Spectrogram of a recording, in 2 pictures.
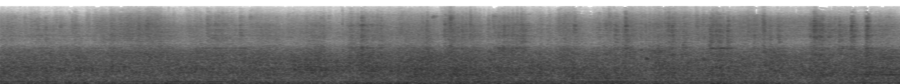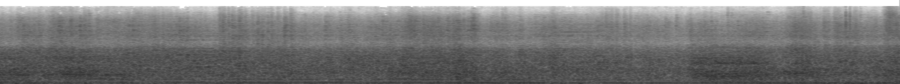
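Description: Double-stack intermodal well cars with shipping containers rolling past on steel wheels. There is continuous rail noise with scattered clicks and a faint steady tone, and it grows louder for a moment near the end.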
